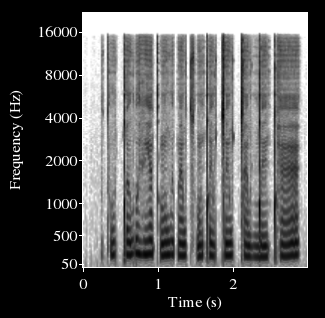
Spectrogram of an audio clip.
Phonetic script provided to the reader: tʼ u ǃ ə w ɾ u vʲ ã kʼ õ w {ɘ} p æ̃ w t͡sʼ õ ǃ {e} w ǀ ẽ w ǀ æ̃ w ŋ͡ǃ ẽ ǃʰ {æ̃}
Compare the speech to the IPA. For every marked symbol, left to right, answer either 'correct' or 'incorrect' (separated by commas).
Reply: correct, correct, correct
